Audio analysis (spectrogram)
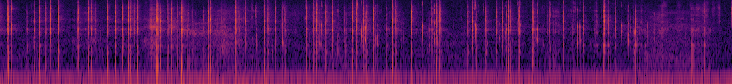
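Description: Long red nails tap rapidly along a small, hollow, partly filled clear plastic spray bottle with a white pump nozzle. The result is dozens of quick, bright, dry clicks and crackly taps with almost no low end, each dying away instantly, some in dense bursts and others more spread out.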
